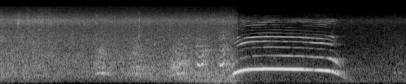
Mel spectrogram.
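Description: Stream water rushing, then about two and a half seconds in a loud, high, held cry about a second long that rises at the start, holds one pitch and falls away at the end.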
